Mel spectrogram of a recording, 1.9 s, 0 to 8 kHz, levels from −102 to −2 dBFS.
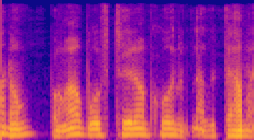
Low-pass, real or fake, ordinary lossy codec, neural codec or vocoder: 7.2 kHz; fake; MP3, 64 kbps; codec, 24 kHz, 1.5 kbps, HILCodec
